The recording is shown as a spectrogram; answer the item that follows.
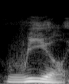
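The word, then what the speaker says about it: Rhyll: He's the master of the English forest named Ryll. It's R-H-Y-L-L. So I would pronounce that Ryll, right? Wouldn't you pronounce it that way, Ryll? – Yeah.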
